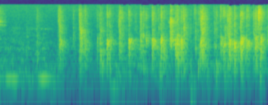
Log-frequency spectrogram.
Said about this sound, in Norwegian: Applaus, folkens!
